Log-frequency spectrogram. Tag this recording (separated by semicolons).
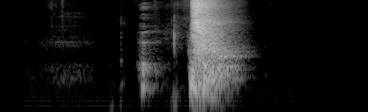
Cough; Design; Foley; Human; Man; Nose; Person; Real; Recording; Sick; Sneeze; Sound; Talking; Throat; Vocal; Voice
